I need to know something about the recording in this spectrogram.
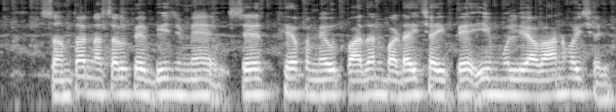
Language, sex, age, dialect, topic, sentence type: Maithili, female, 46-50, Eastern / Thethi, agriculture, statement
